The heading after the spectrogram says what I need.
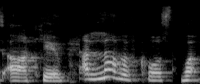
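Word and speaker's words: ARCUBE: And this is a company, I hope I'm pronouncing it correctly, R-Cube. They have announced a funding round of $1.5 million. And R-Cube, so that's spelled A-R-C-U-B-E, declare themselves as a company focused on post-flight loyalty for airlines.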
